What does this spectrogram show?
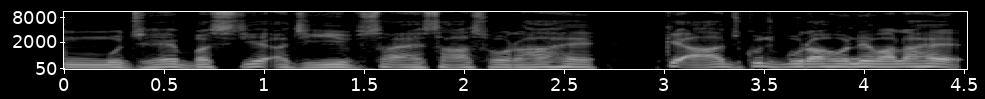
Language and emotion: Urdu, fearful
